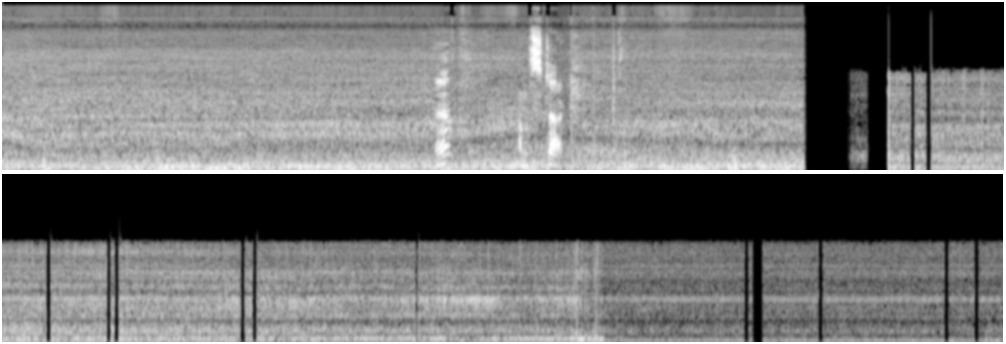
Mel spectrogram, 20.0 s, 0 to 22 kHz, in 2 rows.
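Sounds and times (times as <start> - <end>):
car engine running: 0.0 - 8.0.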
